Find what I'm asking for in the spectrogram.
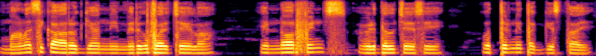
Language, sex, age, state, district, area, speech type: Telugu, male, 18-30, Telangana, Suryapet, urban, spontaneous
